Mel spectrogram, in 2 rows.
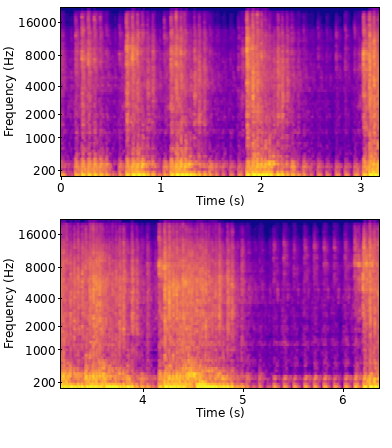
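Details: Rebuilt XR200R-based single fitted with a Chinese motor and CRF/XR150 parts: blipped through several rev bursts, crisp pickup and even firing, dropping back cleanly each time; sounds healthy and strong.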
